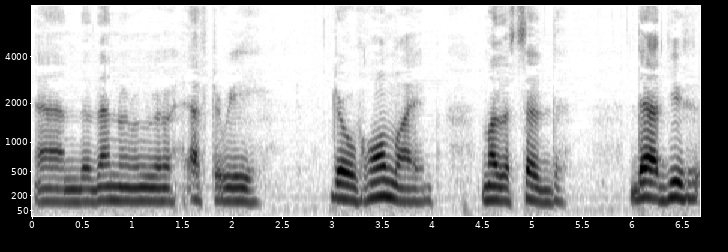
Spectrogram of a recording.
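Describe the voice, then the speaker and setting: Speaking very slowly with an American accent, a woman has a very deep, low pitch and a dark, mellow tone. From North Dakota, USA. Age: 80s+. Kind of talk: life story interview answer. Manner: slow, hesitant.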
